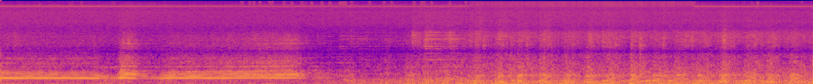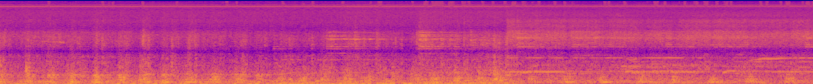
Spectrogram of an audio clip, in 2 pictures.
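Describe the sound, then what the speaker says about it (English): A steam train runs through Knott's Berry Farm amusement park, opening with a sustained whistle, then a steady rolling rumble and clatter for the rest of the stretch, fairly near and loud. "This great train, the first that dared penetrate the Rocky Mountains"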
